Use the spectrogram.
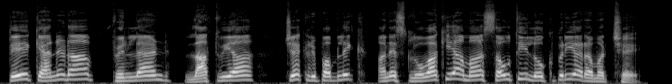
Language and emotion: Gujarati, neutral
